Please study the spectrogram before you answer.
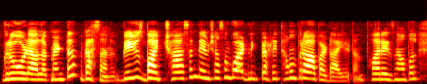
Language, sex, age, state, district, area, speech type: Kashmiri, female, 18-30, Jammu and Kashmir, Kulgam, rural, spontaneous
